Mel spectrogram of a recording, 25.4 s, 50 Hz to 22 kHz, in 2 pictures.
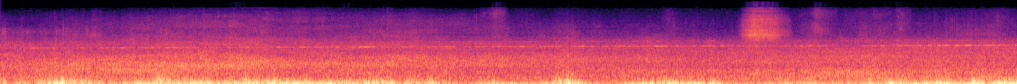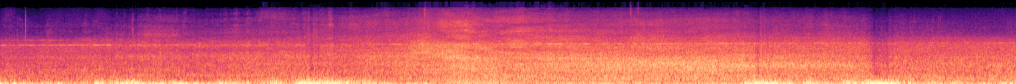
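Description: An Air France Airbus A220-300 bound for Paris starts moving off at a stormy Heathrow, giving a steady broadband engine rumble blended with gusting wind noise across the whole stretch, with a brief brighter swell of jet whine toward the end.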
